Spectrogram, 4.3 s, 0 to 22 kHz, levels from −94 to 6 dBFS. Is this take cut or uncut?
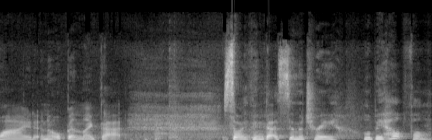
uncut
